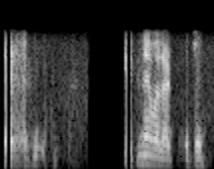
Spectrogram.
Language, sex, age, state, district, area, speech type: Urdu, male, 18-30, Uttar Pradesh, Lucknow, urban, conversation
